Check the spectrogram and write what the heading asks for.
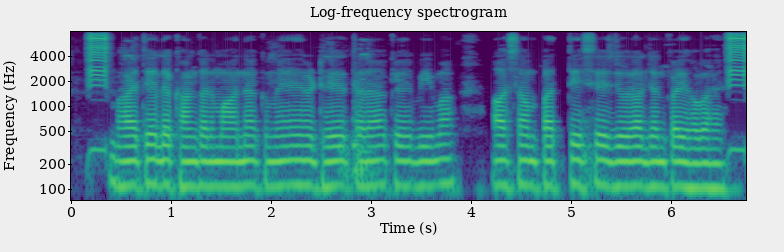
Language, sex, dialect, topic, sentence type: Magahi, male, Central/Standard, banking, statement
